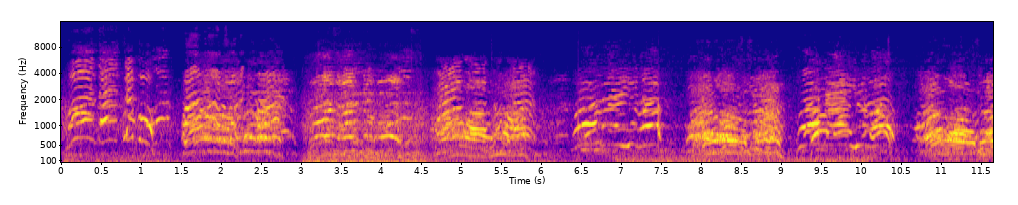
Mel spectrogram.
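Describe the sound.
A crowd of bank customers protesting in front of a provincial Banking and Insurance Regulatory Commission in China shouts in loud, rhythmic bursts, many voices chanting phrases together separated by brief pauses, asking authorities to return their money, with a steady undercurrent of murmuring and babble throughout.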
